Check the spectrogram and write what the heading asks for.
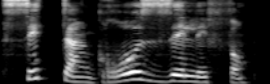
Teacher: The S sounds more like a Z when it's between two vowels. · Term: merge the sounds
